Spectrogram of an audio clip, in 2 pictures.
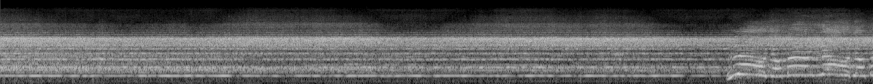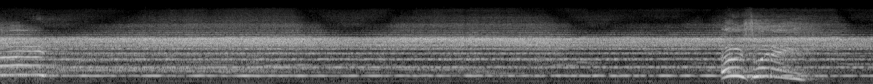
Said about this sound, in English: I want you to blow your horns, your whistles, scream, any fucking shit. Are you ready? …, tell them what time it is, man!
